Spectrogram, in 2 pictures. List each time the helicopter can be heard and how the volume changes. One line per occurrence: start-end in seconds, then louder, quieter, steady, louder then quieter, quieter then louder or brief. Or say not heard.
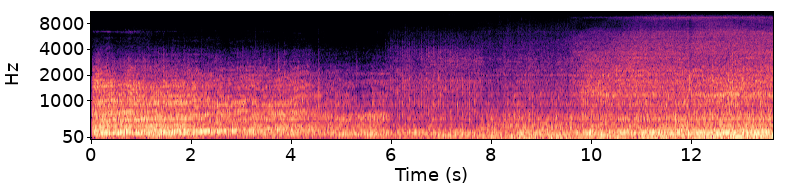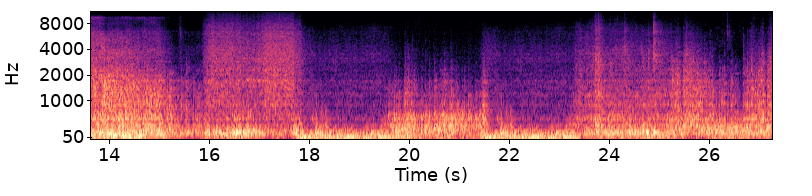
0.0-15.2 quieter then louder.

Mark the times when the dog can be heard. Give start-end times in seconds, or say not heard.
not heard.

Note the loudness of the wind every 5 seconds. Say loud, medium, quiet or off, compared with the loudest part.
loud, medium, loud, loud, loud, loud.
